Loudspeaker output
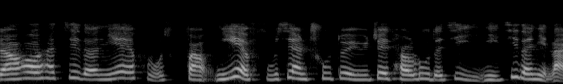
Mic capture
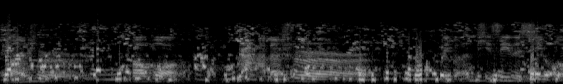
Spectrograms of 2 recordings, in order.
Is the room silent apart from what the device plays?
No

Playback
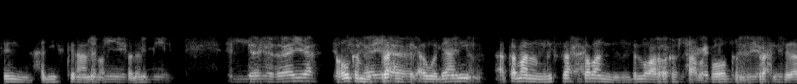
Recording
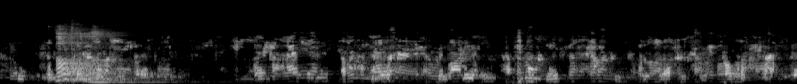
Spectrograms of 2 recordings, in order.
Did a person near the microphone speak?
Yes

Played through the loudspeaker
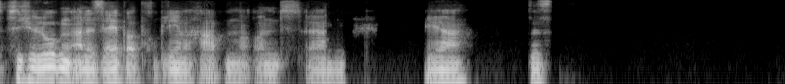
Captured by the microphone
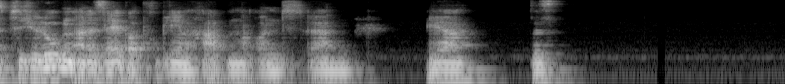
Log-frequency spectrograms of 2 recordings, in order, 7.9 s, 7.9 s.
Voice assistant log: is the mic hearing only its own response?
Yes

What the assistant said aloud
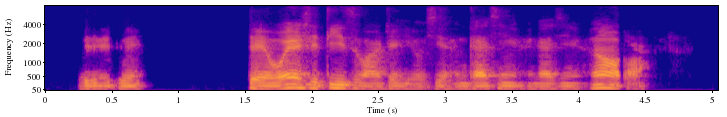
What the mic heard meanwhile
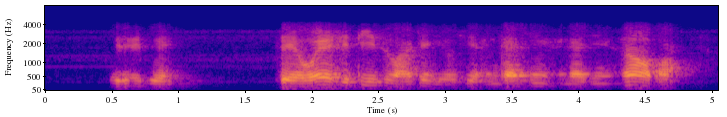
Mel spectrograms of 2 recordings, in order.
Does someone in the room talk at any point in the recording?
No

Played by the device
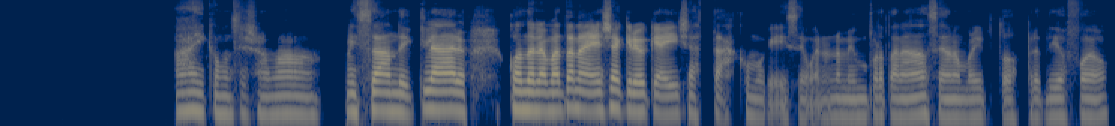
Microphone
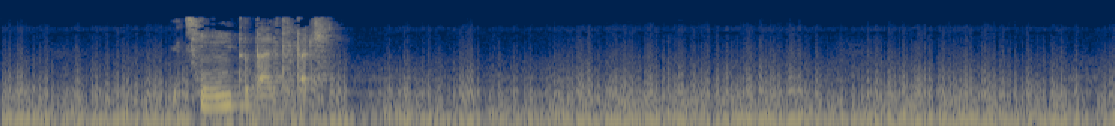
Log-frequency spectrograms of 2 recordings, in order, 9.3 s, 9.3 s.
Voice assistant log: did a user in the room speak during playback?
Yes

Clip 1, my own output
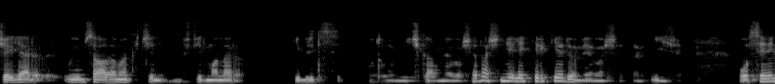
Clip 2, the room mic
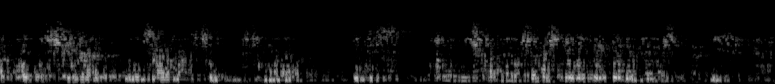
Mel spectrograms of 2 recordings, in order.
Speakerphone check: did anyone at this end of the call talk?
No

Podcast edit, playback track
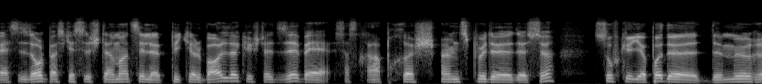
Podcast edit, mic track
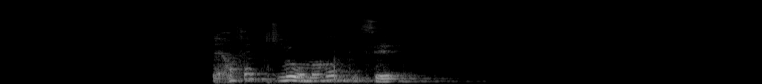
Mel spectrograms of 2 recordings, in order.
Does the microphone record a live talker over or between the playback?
Yes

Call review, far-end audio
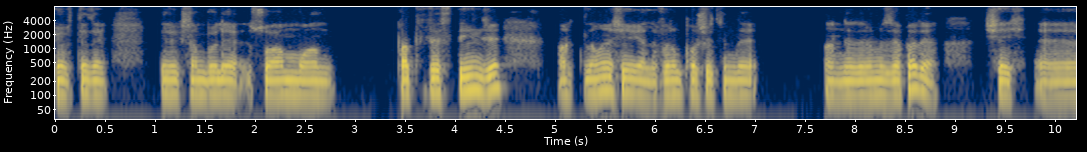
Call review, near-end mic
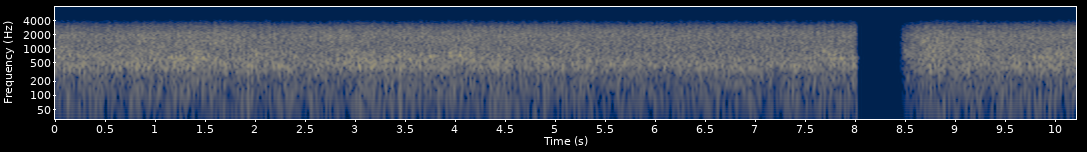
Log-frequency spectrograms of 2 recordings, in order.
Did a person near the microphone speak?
No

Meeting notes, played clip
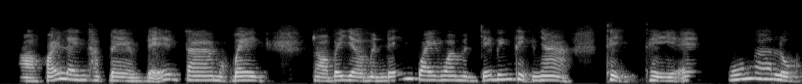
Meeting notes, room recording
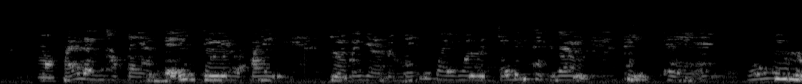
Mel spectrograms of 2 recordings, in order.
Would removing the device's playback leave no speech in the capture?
Yes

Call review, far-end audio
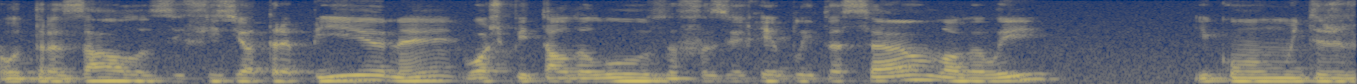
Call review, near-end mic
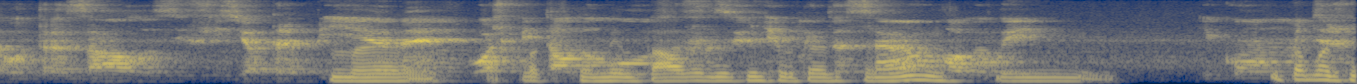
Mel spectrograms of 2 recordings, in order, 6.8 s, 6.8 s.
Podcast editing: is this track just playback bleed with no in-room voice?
No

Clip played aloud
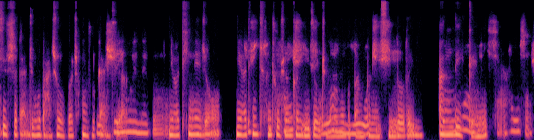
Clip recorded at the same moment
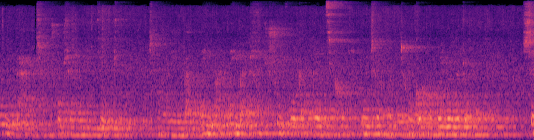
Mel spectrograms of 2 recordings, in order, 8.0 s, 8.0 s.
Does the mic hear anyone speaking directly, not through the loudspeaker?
Yes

